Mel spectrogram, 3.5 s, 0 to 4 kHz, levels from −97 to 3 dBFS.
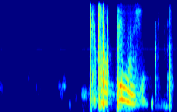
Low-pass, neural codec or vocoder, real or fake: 3.6 kHz; codec, 16 kHz, 2 kbps, X-Codec, HuBERT features, trained on LibriSpeech; fake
